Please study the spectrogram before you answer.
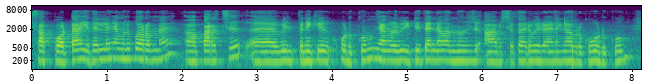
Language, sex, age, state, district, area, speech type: Malayalam, female, 60+, Kerala, Ernakulam, rural, spontaneous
